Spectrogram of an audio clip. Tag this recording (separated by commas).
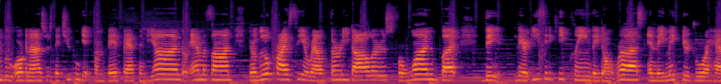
Speech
